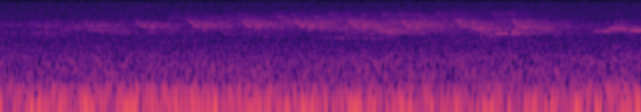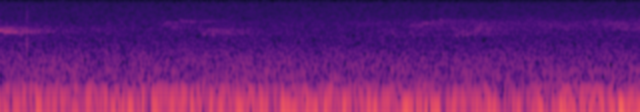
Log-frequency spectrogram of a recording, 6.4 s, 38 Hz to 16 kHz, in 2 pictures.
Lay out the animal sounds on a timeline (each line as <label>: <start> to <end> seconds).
Ovenbird (Seiurus aurocapilla): 0.1 to 3.0 seconds
Scarlet Tanager (Piranga olivacea): 1.2 to 3.6 seconds
Red-eyed Vireo (Vireo olivaceus): 2.9 to 6.4 seconds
